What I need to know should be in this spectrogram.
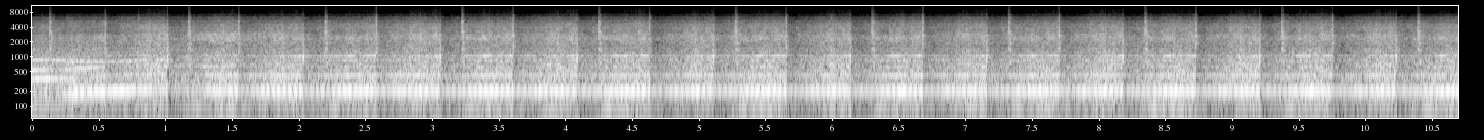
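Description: A machine clatters with quick, rhythmic knocks.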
